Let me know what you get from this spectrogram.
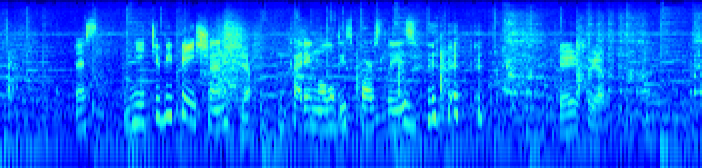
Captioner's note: laughs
